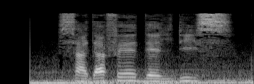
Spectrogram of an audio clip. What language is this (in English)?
Persian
